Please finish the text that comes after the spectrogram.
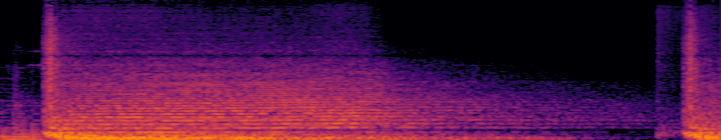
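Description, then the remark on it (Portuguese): A heavy door is unlocked with a key and opened with a sudden loud clunk, followed by a long, dense rumbling resonance that slowly fades over several seconds, then another sharp knock at the very end. No voices. “O Visconde usou a chave para abrir a porta daquela sala e, quando entrou, viu Nádia, de braços amarrados atrás das costas, encostada a uma janela.”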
